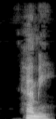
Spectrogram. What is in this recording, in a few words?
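"hammy" Australian English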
